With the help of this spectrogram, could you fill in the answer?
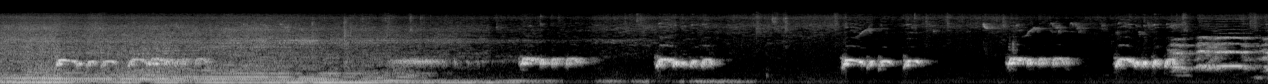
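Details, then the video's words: Local zebra dove (perkutut) song used for luring other doves: short, low, staccato cooing phrases repeated about every one and a half seconds after an opening stretch of low humming noise, with a few higher chirps near the end. "Suara burung perkutut pikat master"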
